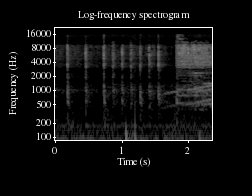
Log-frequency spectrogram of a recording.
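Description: Faint rapid clicking, about six clicks a second, over a light hiss, from an audio clip playing back in a phone music app. Near the end a louder sound with several pitched tones starts.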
